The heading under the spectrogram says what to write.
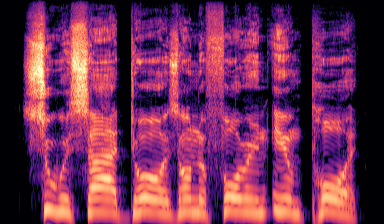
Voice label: Predrop Dry "Suicide Doors" - 130 BPM; Cymatics; Euphoria Vocal Sample Pack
